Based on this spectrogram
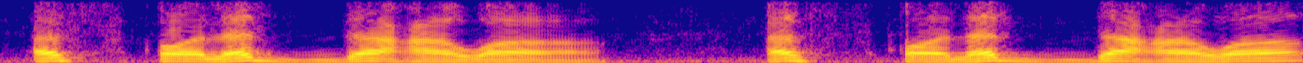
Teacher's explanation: وأيضا لا أنطق التاء بل أنتقل مباشرة إلى دال مشددة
